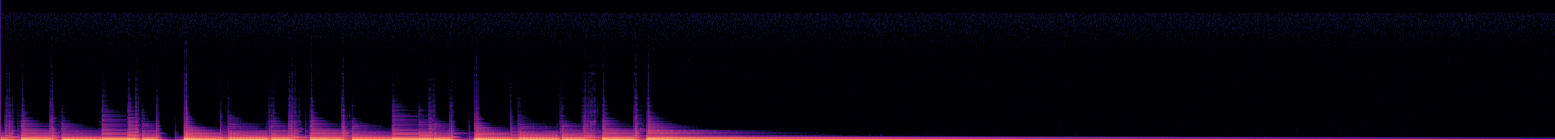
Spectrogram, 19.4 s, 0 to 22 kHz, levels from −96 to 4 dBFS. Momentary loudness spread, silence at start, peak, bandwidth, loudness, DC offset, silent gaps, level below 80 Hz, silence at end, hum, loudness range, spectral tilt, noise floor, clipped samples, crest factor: 22 LU; 0 s; 0 dBFS; 2.4 kHz; -18 LUFS; under 0.1%; none; -22 dBFS; 0 s; 60 Hz at -35 dBFS; 21 LU; -13.5 dB/octave; -39 dBFS; under 0.1%; 18 dB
